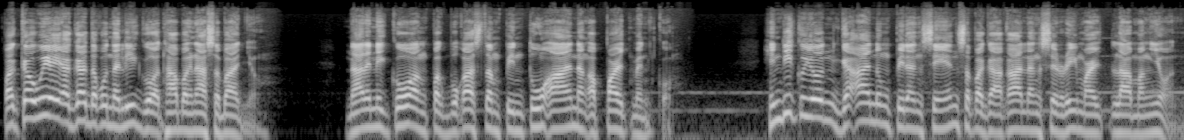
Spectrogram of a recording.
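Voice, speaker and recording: A man with a Filipino accent reading a listener's story as dramatic, measured radio narration. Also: on the high side, slight background noise.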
